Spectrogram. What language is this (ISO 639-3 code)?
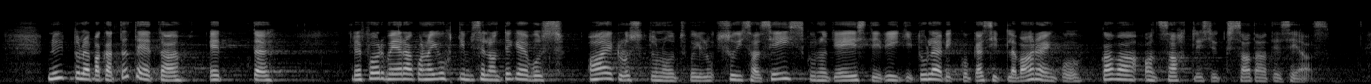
est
